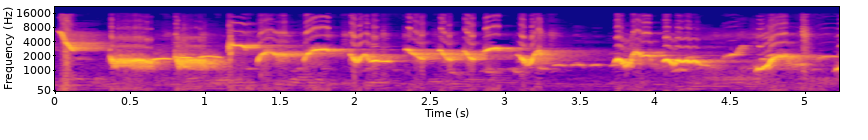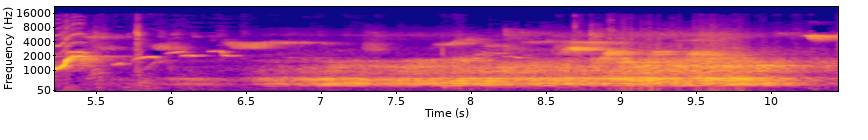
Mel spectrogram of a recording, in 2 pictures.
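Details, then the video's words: White-rumped shama in captive breeding singing a rapid run of varied whistled phrases with sharp upslurs and quick note changes, followed in the last four seconds by a dense, noisy rushing sound with only faint whistles. "Murai Batu Di Penangkaran"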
